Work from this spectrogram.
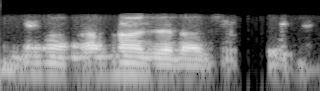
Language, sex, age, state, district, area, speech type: Nepali, male, 30-45, West Bengal, Alipurduar, urban, conversation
